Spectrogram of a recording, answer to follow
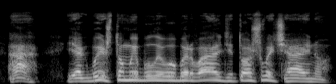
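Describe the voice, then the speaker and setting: Man voicing a lisping eager servant, higher voice, dry close recording, audiobook. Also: brisk, vocal fry, dry recording. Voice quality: lisp. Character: lisping hunchbacked male servant Igor, eager.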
